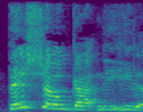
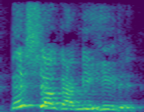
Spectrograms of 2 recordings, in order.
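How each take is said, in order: First: Laughing, heated again. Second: Laughing, heated. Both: Real, not acted. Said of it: "repeated line".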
